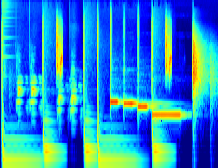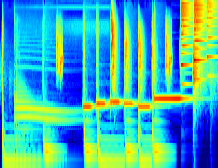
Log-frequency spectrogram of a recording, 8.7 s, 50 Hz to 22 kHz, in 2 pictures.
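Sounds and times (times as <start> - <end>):
MIDI playback loop: 0.0 - 8.7.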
